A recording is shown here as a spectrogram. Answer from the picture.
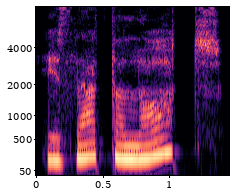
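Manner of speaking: slow, low, drowsy stranger; a lulling voice that weighs the children down; Sandman voice. A narrator's reading. Sandman speaks in the story.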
